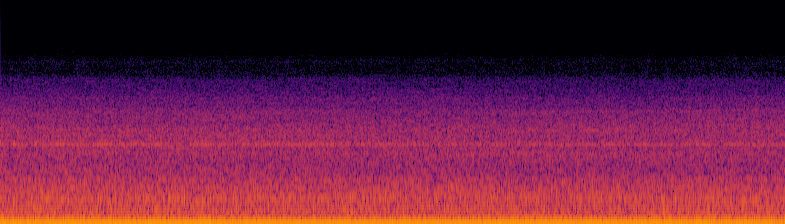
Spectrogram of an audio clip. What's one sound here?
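A vehicle engine rumbles steadily close by.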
